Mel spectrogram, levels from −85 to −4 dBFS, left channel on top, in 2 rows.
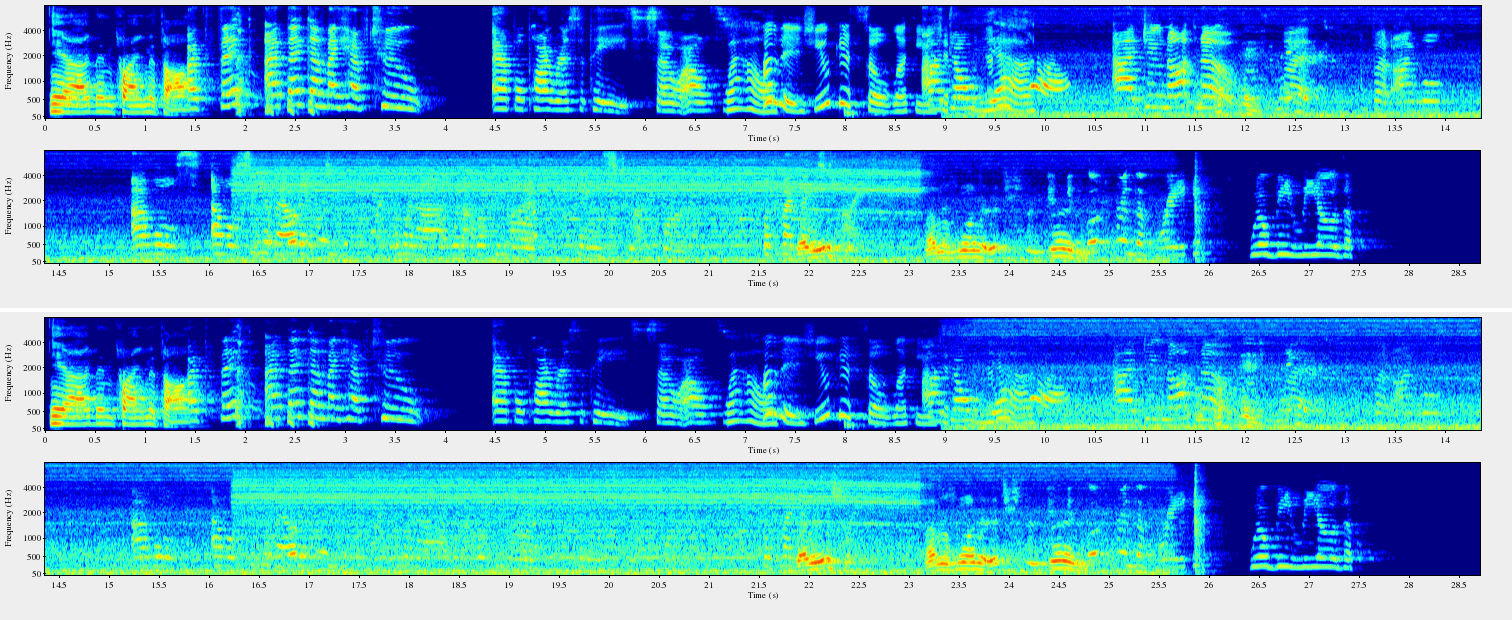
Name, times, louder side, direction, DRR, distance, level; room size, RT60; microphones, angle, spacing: voice 1, 0.0-1.4 1.9-2.3 12.0-12.7 16.8-17.3 17.6-17.9 19.1-19.3 24.7-25.9 26.4-27.4, left 2 dB, 15° left, 1.6 m, -31 dB
voice 2, 1.4-3.8 4.5-10.3 10.7-12.0 12.4-14.0 15.2-17.1 17.8-20.9 21.5-22.5, left 5 dB, 80° left, 1.1 m, -36 dB
Fire, 9.0-26.0, right 3 dB, 35° right, 0.7 m, -39 dB
voice 3, 11.7-12.2 21.9-22.4 23.1-24.9, right 2 dB, 70° right, 2.0 m, -28 dB
sound 1, 16.2-23.1, equal, 10° right, 3.0 m, -37 dB
18.5 x 18.0 x 8.6 m
head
